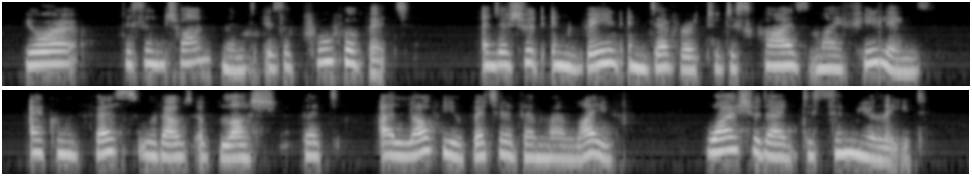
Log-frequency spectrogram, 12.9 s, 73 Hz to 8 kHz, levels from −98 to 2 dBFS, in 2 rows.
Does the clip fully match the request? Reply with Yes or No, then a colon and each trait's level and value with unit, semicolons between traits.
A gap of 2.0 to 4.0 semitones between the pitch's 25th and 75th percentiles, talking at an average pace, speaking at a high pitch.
Yes: average, 3.5 semitones; average, 155 wpm; high, 225 Hz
